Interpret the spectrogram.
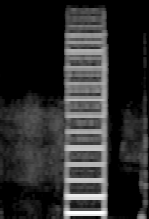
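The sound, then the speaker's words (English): A single loud electronic beep, a steady pure tone lasting about a third of a second, stands alone in silence before a faint brief sound at the very end. “Is there a beep?”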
